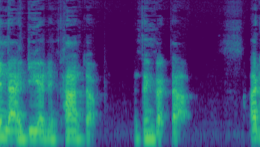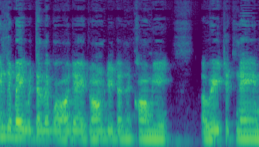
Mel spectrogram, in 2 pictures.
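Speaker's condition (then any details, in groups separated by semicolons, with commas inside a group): Cerebral palsy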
